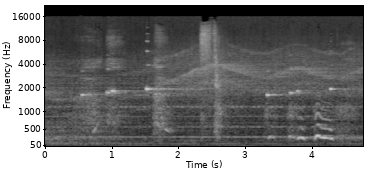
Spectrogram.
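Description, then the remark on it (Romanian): A bird hoots several times in short, uneven bursts against a steady low hum, the calls moderately loud, with no one speaking. “Pasăre urâtă! Moțlețos!”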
